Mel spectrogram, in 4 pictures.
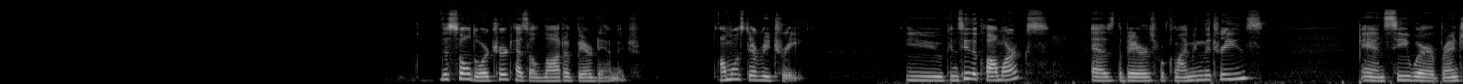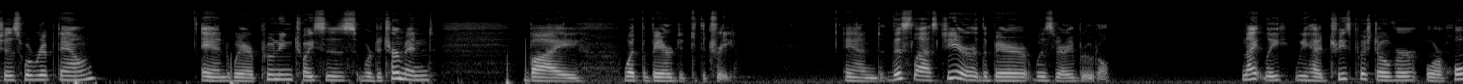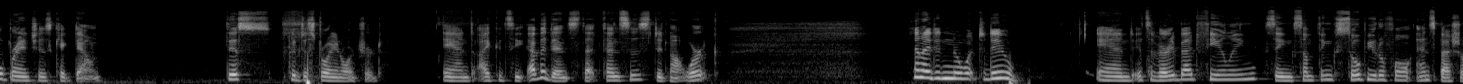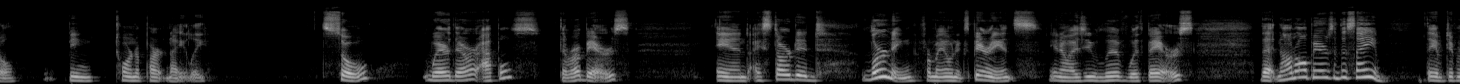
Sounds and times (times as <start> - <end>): Speech: 4.4 - 6.4, 7.2 - 8.1, 9.1 - 12.6, 13.6 - 15.6, 16.6 - 19.0, 19.9 - 22.0, 23.0 - 25.7, 27.1 - 30.3, 31.6 - 33.1, 33.7 - 36.4, 38.4 - 46.0, 47.1 - 47.6, 48.2 - 50.2, 51.0 - 55.8, 56.5 - 58.4.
